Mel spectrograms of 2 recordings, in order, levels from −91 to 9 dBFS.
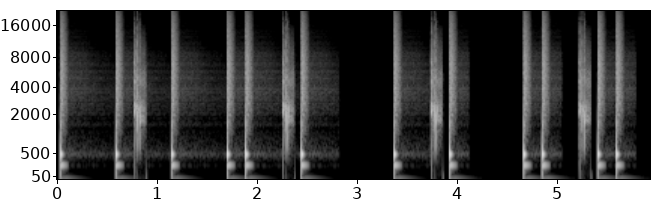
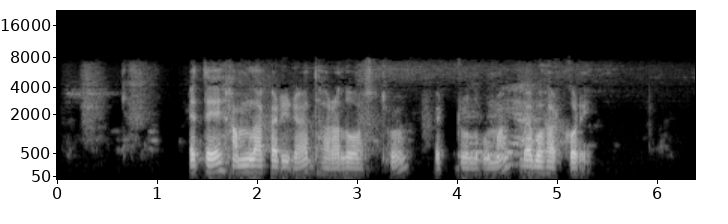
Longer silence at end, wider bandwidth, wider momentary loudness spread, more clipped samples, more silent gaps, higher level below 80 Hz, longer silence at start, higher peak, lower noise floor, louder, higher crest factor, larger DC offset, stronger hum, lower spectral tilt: second, 0.25 s vs 1.05 s; first, over 20 kHz vs 8 kHz; second, 4 LU vs 19 LU; neither; first, 2.82-3.36 s, 3.86-3.92 s, 4.25-4.66 s, 5.17-5.21 s, 5.34-5.40 s vs none; first, -50 dBFS vs -72 dBFS; second, 0.05 s vs 0.25 s; about the same, 0 dBFS vs -2 dBFS; second, -42 dBFS vs -58 dBFS; first, -17 LUFS vs -20 LUFS; about the same, 18 dB vs 20 dB; neither; neither; second, -1 dB/octave vs -3 dB/octave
